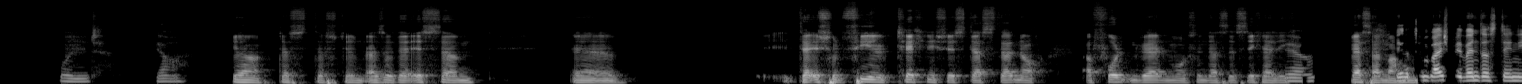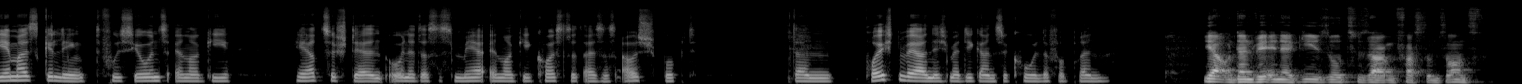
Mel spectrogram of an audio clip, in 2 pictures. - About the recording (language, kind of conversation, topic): German, unstructured, Warum war die Entdeckung des Penicillins so wichtig?
- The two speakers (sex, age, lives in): female, 55-59, United States; male, 55-59, United States
- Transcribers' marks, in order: none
